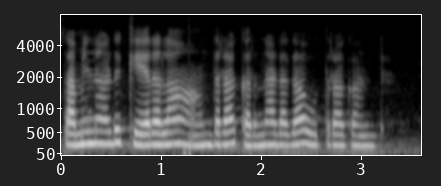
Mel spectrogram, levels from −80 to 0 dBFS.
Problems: none marked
